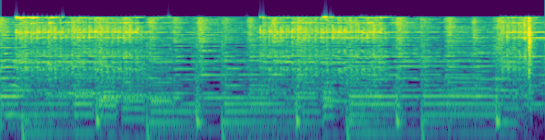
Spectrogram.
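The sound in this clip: A telephone rings with a repeating melodic electronic ringtone. The bright, beeping pattern loops steadily and evenly throughout, with no talking.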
